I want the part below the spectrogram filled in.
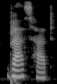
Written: brass hat

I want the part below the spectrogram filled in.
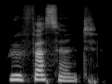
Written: rufescent

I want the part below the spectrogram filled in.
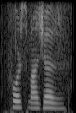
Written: force majeure

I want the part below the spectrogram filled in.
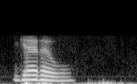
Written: ghetto

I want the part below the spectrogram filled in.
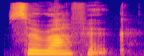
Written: seraphic

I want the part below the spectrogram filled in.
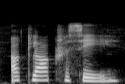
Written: ochlocracy

